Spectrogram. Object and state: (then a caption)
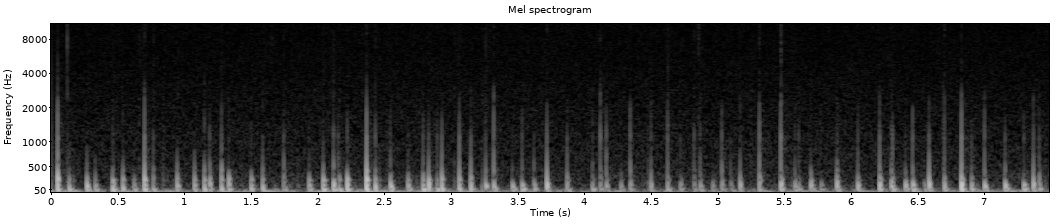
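Cork trivet. Medium acrylic nails rapidly tap and scratch the face of a round, flat, solid cork trivet board held upright. The result is a dense, uneven run of dull, low, muffled thuds with almost no ring, broken by occasional brighter clicks.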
